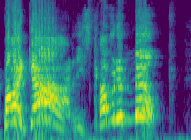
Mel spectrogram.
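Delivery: high, loud commentator shout of shock; scandalised play-by-play holler; wrestling commentator outburst. Pretend. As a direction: yell it like a stunned ringside commentator. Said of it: "the commentary".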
